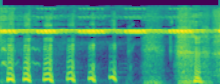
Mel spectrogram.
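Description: Crickets chirp in a steady high-pitched drone throughout, with a quick series of six evenly spaced pulses at the start and a rustly, noisier stretch toward the end.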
